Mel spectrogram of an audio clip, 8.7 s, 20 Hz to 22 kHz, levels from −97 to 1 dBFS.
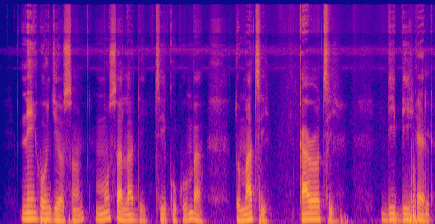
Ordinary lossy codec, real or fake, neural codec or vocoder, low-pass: none; real; none; none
